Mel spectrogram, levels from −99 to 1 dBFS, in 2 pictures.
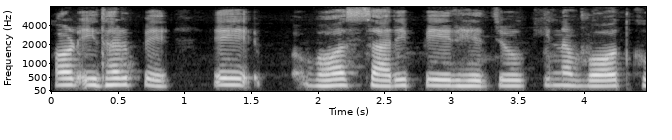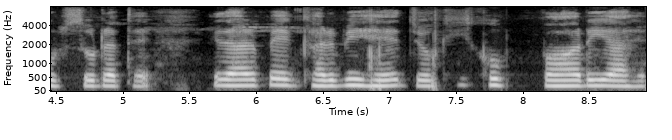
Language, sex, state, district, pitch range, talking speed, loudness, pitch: Hindi, female, Uttar Pradesh, Hamirpur, 200-220 Hz, 150 wpm, -18 LUFS, 210 Hz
